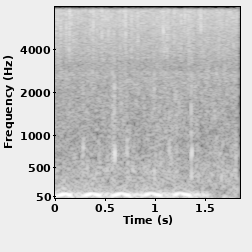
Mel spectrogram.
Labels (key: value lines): label: biophony
recorder: SoundTrap 300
